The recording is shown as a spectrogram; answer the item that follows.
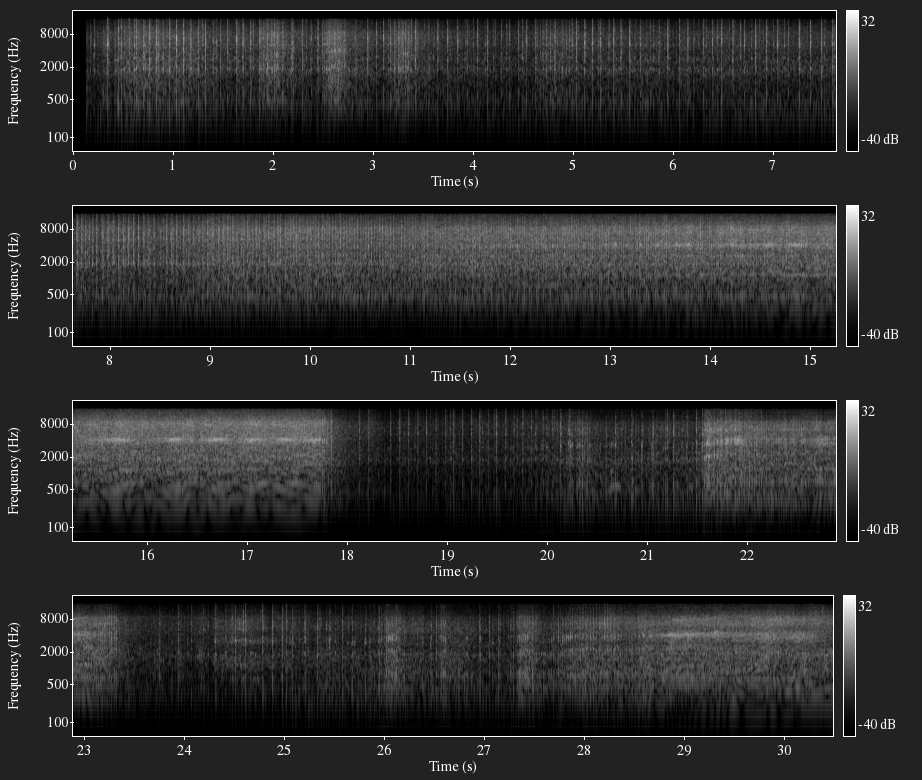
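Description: The small piston engines of a twin-engined radio-controlled model airplane running on the ground, with a rough, uneven note at first. About ten seconds in, the note settles into a steady pitched drone that climbs as the throttle is opened. The sound breaks off abruptly twice and comes back with the same rising drone.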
